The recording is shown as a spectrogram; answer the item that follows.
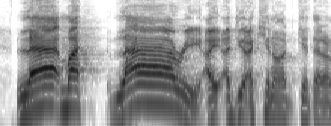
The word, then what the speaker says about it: Lauri: My pushback on the delay thing is one of the biggest reasons why you're going for another star player, whether it's Lauri. Lauri.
